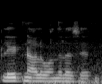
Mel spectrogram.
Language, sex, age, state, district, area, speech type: Telugu, male, 45-60, Andhra Pradesh, Anakapalli, rural, spontaneous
